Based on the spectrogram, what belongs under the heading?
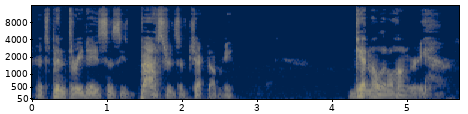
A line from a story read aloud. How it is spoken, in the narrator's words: he just mutters to himself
